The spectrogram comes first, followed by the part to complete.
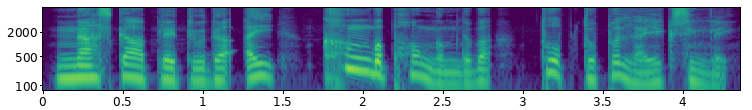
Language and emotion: Manipuri, surprised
